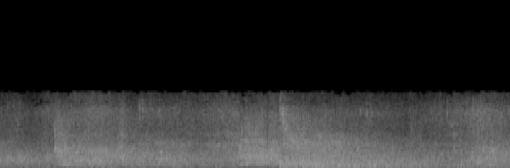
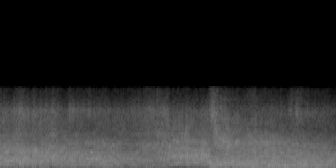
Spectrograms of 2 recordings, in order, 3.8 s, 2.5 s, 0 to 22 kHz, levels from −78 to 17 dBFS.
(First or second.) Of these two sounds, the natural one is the first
